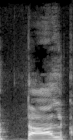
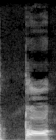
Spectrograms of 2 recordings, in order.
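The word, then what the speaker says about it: talk: इसको टालक मत पढ़ देना। इसको टॉक पढ़ते हैं। क्या पढ़ते हैं? टॉक। यानी यहां पे एल साइलेंट होता है।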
